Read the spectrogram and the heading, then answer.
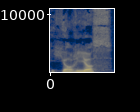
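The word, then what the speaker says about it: Yorgos: im Griechischen wird das G ja, glaube ich, wie ein J ausgesprochen. Jorios, Jorios äh, Lanthimos oder Lantimos.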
